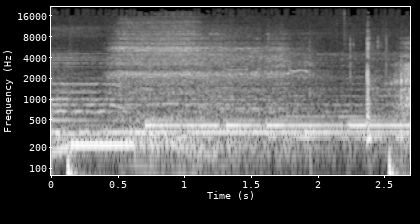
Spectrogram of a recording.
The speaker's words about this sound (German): Gut, dann atmen wir noch einmal tief durch die Nase ein.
